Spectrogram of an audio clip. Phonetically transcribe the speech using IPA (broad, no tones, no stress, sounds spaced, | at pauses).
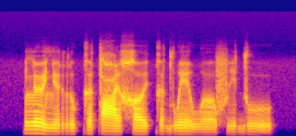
l ø lʲ ɵ r u k ə t ʕ e χ ɤ ɪ̯ k ə d w e w ɤ f i d u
